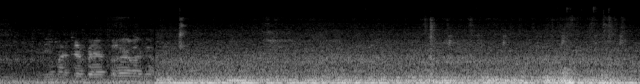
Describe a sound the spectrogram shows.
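A heavy vehicle's engine rumbles steadily, heard from inside the cab.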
